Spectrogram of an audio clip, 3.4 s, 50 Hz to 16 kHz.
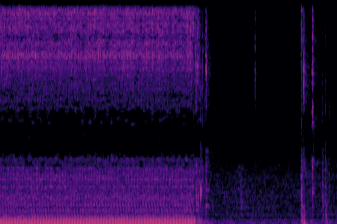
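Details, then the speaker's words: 1985 Honda Gold Wing GL1200 air-ride suspension compressor, run via the front/rear increase buttons: even fast buzzing pump pulses about four per second, then a clean stop with no strain; the compressor works and the system holds pressure. "Front, rear, if you hold those and push the increase or decrease buttons, it does work, which is awesome. A lot of the times these are broke, so you can hear that."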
